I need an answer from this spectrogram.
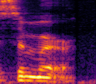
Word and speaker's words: Saumur: I've heard 3 to 4 different pronunciations of this bag, and I think the one that is the right one is the Saumur.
